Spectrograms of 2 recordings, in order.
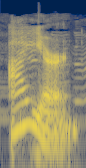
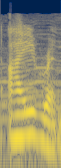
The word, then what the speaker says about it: iron: Iron out, iron out, 不要读成 iron 哦，它不是 iron, 它是 i-er 然后再 n, iron out, iron out。好，下面一个单词比较生僻啊， parlance, parlance, P-A-R-L-A-N-C-E, parlance, 名词表示用语、词藻或者这个说法、术语等等意思，比如说通俗的说法 common parlance。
